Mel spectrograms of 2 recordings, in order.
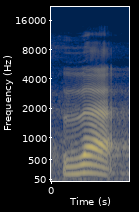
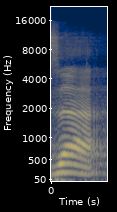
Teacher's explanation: Kemudian za dibaca pendek ya. Za posisi makharijul huruf za ini tepatnya di ujung lidah dengan ujung gigi seri bagian atas. Za. Jadi sifatnya lunak, tidak usah ditekan ya.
